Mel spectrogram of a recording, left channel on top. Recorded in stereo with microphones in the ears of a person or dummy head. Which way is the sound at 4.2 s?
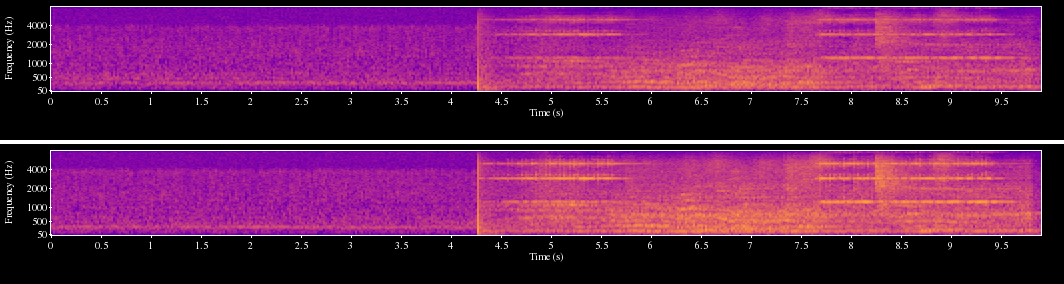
45° right (ahead or behind).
